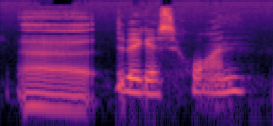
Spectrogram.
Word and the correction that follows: yuan: Sorry. I probably mispronounced it too. – Yuan. – Yuan. Oh. – Not Juan, idiot.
